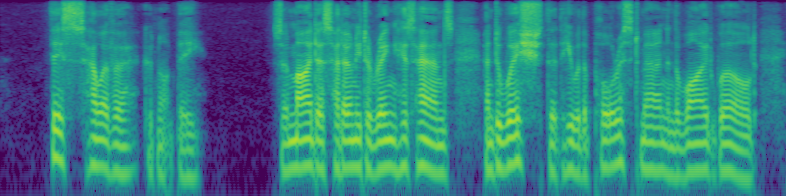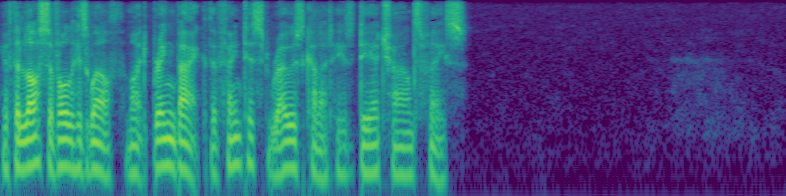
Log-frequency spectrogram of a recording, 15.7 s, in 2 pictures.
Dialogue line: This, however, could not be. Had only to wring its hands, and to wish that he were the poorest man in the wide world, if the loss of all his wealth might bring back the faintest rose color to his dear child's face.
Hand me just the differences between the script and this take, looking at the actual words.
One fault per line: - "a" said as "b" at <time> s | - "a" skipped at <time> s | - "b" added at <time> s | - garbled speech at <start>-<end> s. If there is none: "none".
- "So Midas" added at 2.7 s
- "its" said as "his" at 4.0 s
